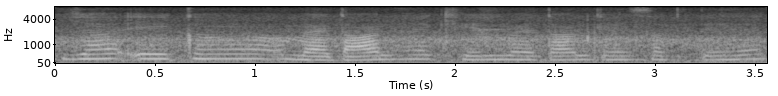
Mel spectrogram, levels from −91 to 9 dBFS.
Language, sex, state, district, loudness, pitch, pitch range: Hindi, female, Chhattisgarh, Raipur, -16 LUFS, 215 Hz, 200-245 Hz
